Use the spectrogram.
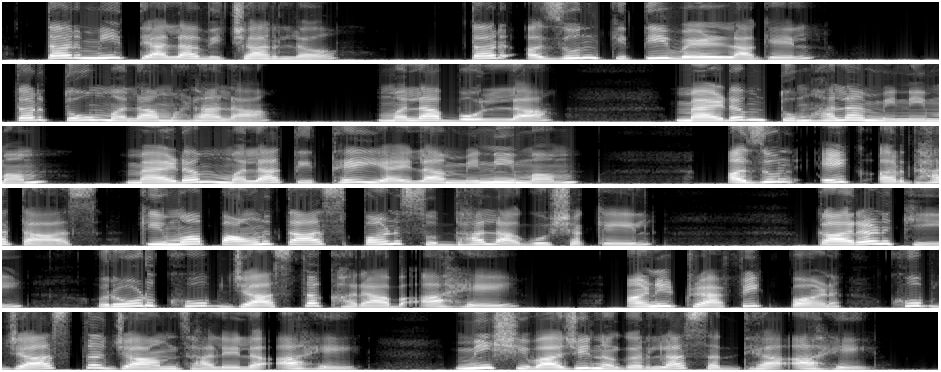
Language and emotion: Marathi, neutral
